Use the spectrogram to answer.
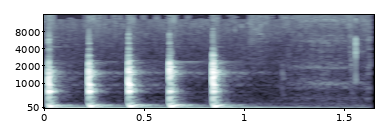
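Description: Five sharp, evenly spaced knocks on a house door, all at similar loudness in a quick steady rhythm, followed by quiet.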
